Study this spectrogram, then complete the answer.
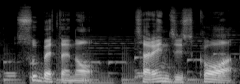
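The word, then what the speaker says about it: すべて: And yeah, because of that, the form of it, subete, accent on the first syllable, and so yeah, regular for the form.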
